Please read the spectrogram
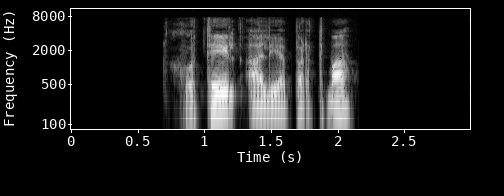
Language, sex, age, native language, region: Slovenian, male, 30-49, Slovenian, Central Slovenia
